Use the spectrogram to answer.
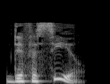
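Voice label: "difficile", en, British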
